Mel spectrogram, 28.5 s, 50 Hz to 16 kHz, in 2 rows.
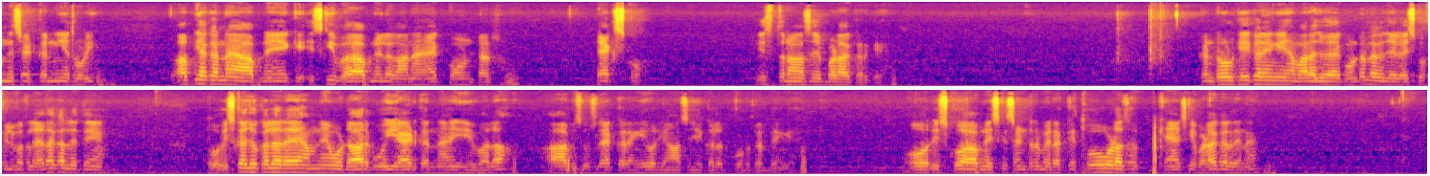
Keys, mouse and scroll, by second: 1.0 F2, 1.5-9.7 drag, 9.7-11.6 drag, 11.6 space, 12.4 ctrl+k, 12.7 click, 17.1 F3, 17.8 F2, 17.8-19.3 drag, 21.1 F2, 21.3 click, 22.1 space, 22.5 click, 23.8-24.7 typing, 25.2-27.9 shift+drag, 28.4-28.5 typing.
